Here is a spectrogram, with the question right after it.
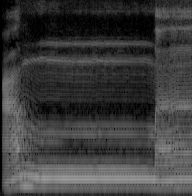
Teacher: ini mim tasdid dibaca mendengung dan ditahan biar tampak mendengungnya. Salafnya dibaca sukun karena waqaf dan dibaca pendek karena tidak ada tanda panjangnya.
